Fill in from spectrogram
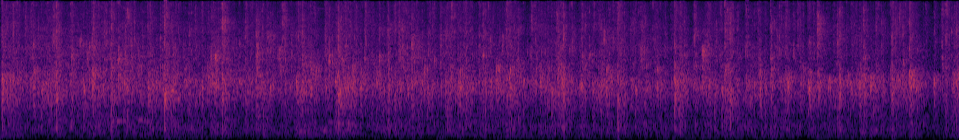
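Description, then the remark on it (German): Sustained applause from an audience for a group of young men being brought in, a dense, steady wash of many hands clapping at an even loudness for several seconds without pause. “So, So, jetzt nochmal dicken Applaus.”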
